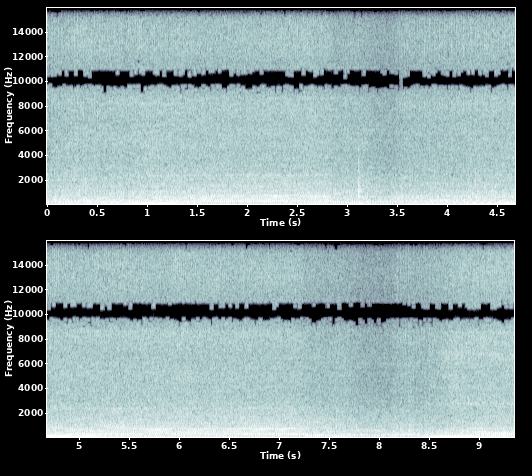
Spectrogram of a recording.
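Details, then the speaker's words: Small single-cylinder spark-ignition hydrogen engine with diesel replacing the water injection, at full throttle and full RPM with hydrogen turned almost off: rough uneven pounding and heavy shaking, vibrating like mad with a lot of knock, smoking, but still running. "The engine is vibrating like mad, so I'm getting a lot of knock. The engine doesn't really like it, but it is running."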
